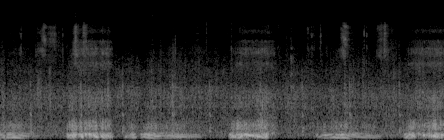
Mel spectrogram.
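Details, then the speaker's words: Low, rumbling snores from a sleeping dog in repeated bursts about every one to two seconds, with faint rain and frog sounds in the background. "Hopefully you can hear it over the snoring. If not, sorry. Not sorry to listen to cute doggy snores."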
